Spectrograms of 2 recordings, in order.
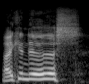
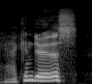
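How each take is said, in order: First: Loud, high self pep talk; forced determination. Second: Said in the usual way. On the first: Real, not acted. Reader steeling self to continue, loudly determined. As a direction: psych yourself up loudly.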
